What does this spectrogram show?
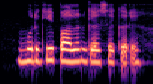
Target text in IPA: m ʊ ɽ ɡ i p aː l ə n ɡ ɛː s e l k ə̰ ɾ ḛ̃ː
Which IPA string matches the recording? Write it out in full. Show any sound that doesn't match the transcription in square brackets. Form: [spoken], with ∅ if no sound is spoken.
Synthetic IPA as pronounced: m ʊ [ɾ] ɡ i p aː l ə n [k] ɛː s e [∅] k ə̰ ɾ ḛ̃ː

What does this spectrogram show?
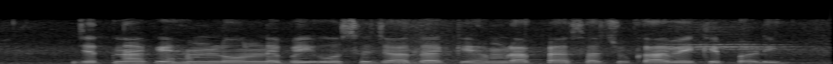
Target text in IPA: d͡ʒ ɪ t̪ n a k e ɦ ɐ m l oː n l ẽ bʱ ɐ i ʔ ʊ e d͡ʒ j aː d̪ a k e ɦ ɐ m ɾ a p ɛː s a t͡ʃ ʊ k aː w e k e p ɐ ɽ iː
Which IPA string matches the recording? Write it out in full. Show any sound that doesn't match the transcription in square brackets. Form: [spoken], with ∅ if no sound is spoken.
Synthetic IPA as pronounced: d͡ʒ ɪ t̪ n a k e ɦ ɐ m l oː n l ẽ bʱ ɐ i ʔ ʊ e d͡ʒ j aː d̪ a k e ɦ ɐ m ɾ a p ɛː s a t͡ʃ ʊ k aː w e k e p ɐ ɽ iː

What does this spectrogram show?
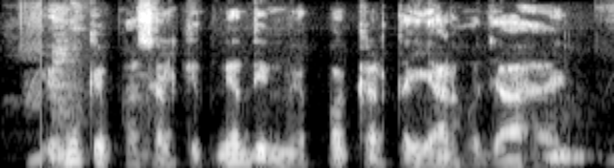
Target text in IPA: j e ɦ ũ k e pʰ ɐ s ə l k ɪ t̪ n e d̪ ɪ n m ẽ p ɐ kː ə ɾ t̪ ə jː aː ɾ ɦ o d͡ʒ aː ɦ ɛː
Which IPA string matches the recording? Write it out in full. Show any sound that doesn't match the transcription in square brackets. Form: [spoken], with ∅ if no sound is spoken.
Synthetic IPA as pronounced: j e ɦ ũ k e pʰ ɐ s ə l k ɪ t̪ n e d̪ ɪ n m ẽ p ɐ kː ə ɾ t̪ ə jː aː ɾ ɦ o d͡ʒ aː ɦ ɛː

